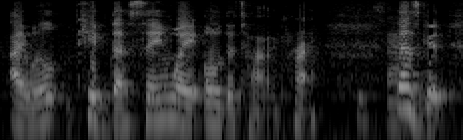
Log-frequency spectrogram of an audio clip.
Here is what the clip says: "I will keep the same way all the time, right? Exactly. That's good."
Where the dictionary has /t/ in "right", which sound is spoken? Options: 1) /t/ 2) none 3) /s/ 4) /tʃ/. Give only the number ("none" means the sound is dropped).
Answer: 2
